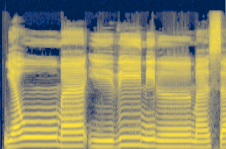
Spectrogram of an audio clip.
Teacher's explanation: si tanwinnya dihilangkan langsung dibentuk dengan bunyi nun kecil dengan harakat kasrah. Jadi, nun wiqayah itu selalu dibaca ni.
